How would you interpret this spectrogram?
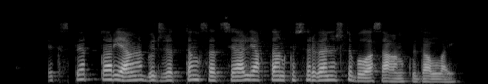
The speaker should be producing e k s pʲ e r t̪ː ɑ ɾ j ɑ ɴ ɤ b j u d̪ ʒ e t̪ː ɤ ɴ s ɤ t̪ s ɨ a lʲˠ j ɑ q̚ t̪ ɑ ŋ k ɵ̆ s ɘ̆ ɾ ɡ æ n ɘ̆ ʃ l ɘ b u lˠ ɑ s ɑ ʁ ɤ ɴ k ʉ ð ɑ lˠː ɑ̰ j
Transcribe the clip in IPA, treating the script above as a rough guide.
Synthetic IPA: e k s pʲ e r t̪ː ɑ ɾ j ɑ ɴ ɤ b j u d̪ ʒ e t̪ː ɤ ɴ s o t̪ s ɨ a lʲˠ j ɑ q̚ t̪ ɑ ŋ k ɵ̆ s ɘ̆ ɾ ɡ æ n ɘ̆ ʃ l ɘ b u lˠ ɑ s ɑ ʁ ɤ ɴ k ʉ ð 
